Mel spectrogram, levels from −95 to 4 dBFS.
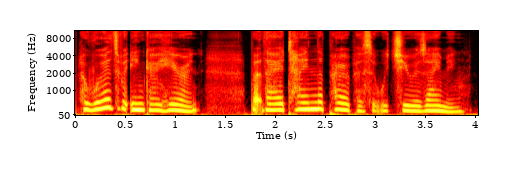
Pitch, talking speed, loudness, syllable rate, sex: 225 Hz, 210 wpm, -16 LUFS, 7.0 syllables/s, female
